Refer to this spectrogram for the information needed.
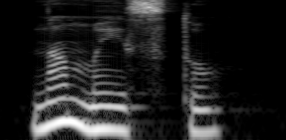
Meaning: necklace
- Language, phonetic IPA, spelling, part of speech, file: Ukrainian, [nɐˈmɪstɔ], намисто, noun, Uk-намисто.ogg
